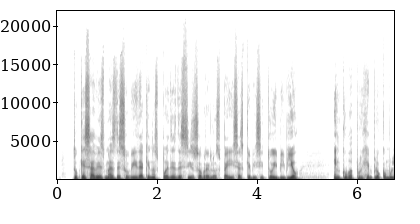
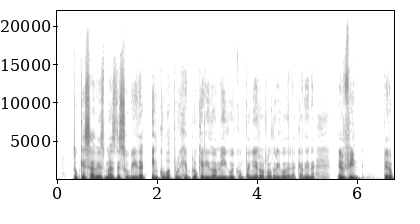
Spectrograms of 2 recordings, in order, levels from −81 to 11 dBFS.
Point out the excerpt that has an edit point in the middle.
second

